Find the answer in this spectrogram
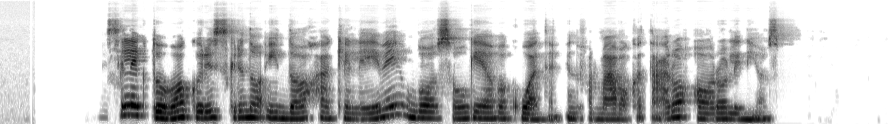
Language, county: Lithuanian, Marijampolė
